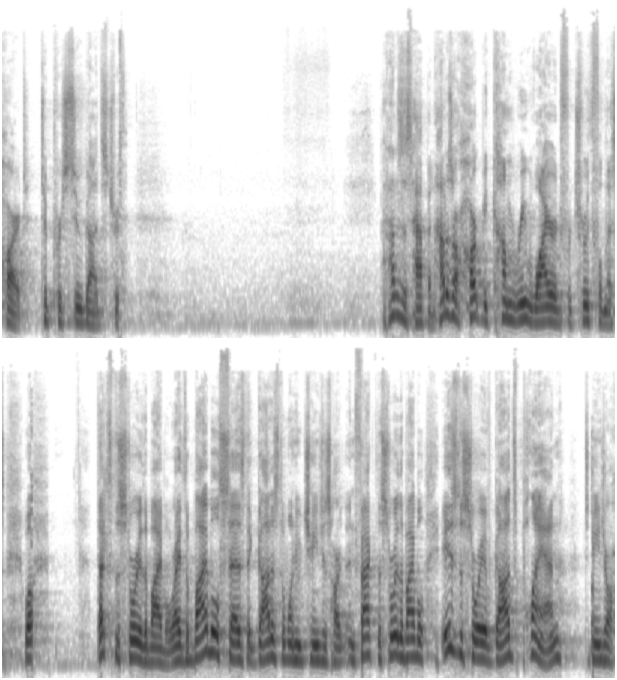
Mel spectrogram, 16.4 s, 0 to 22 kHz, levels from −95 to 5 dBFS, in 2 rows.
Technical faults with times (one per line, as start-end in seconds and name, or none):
1.52-1.60 damaged data in a compressed stream
8.53-8.60 damaged data in a compressed stream
16.00-16.05 damaged data in a compressed stream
